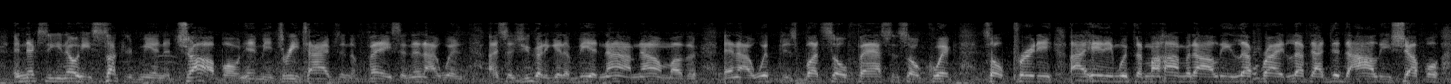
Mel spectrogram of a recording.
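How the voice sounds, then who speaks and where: Over noticeable background noise, a man at a medium pitch talks at a fairly quick pace with fairly even intonation. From Chicago, Illinois. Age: 60s. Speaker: Vietnam veteran. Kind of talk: news interview answer.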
